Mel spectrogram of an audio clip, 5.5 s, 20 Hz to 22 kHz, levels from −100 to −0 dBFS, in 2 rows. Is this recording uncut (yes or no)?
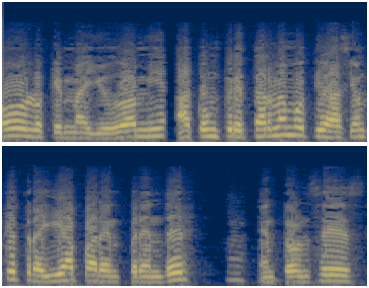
no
